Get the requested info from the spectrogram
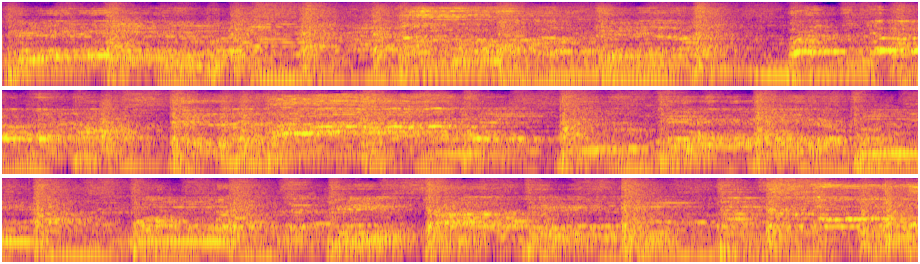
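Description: Male gospel quartet singing into microphones over amplified guitar accompaniment, a live performance with a steady beat.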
